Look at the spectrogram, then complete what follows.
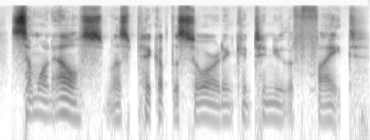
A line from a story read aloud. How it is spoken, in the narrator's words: Eric replied sadly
